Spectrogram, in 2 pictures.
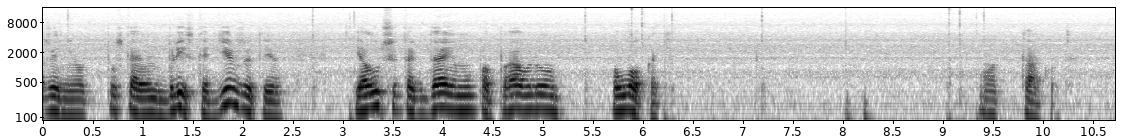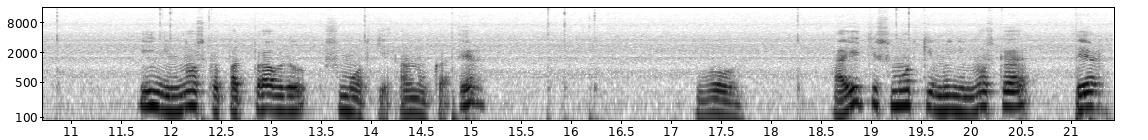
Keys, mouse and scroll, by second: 0.4-2.9 middle drag, 3.3-5.6 middle drag, 3.3 scroll up 1, 5.6 scroll down 1, 6.1 click, 6.3 middle click, 8.2 g, 9.6-10.9 middle drag, 12.2 click, 12.6-14.0 middle drag, 15.0 r, 16.3-18.5 middle drag, 19.4 click, 21.2 r.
